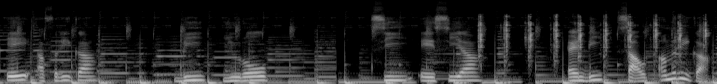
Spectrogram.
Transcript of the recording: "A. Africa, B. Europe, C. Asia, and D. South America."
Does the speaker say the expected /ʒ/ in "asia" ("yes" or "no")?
no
